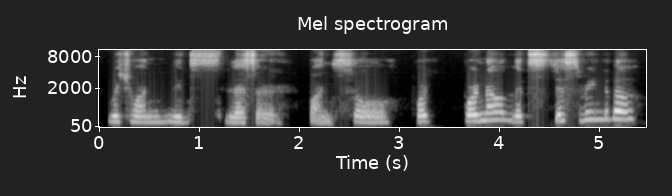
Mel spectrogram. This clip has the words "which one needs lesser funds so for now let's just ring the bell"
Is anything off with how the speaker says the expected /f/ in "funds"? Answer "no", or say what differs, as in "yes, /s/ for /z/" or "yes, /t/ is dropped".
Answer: yes, /p/ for /f/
